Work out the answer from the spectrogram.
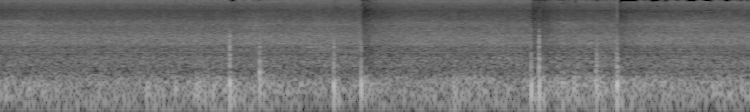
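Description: Distant fireworks bursting as a series of dull, low thumps at irregular intervals from about two seconds in, over a steady low rumble of wind on the microphone.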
